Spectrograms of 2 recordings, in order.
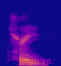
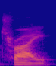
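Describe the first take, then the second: First: The vowel sounds like 'ee'. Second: The vowel sounds like 'eye'. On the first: The speaker calls it right. "it's tree" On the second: The speaker calls it wrong. "it's not try"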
